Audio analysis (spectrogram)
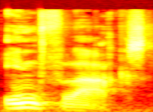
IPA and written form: ˋɪnflʌks (influx)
